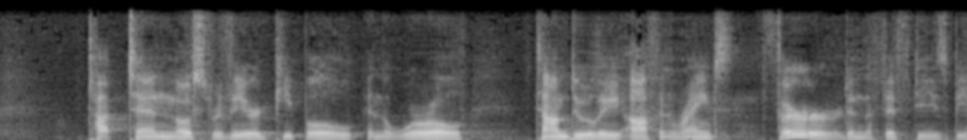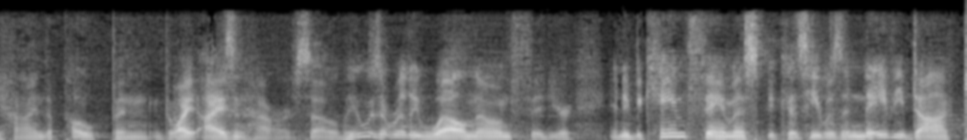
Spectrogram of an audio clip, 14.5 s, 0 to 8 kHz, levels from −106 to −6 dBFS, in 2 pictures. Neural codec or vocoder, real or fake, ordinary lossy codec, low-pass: codec, 16 kHz, 1.1 kbps, Voila-Tokenizer; fake; AAC, 48 kbps; 7.2 kHz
